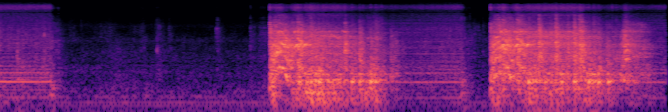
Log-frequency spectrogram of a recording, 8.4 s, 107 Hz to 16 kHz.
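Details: 1998 BMW K1100LT, about 83,000 miles, after fuel pump replacement and draining dirty, likely water-contaminated fuel tank: quiet idle then two clean strong revs that rise and fall smoothly, no stumble; normal running.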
